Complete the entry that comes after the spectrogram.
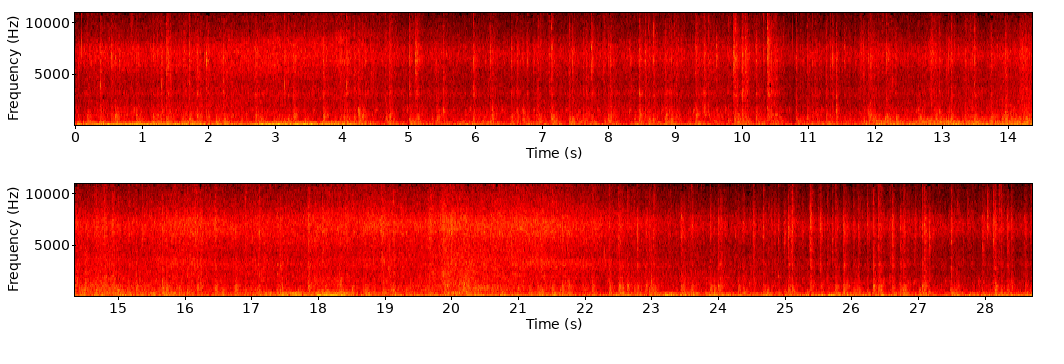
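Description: Steady rain falling, a dense even hiss made up of many small drop ticks.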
